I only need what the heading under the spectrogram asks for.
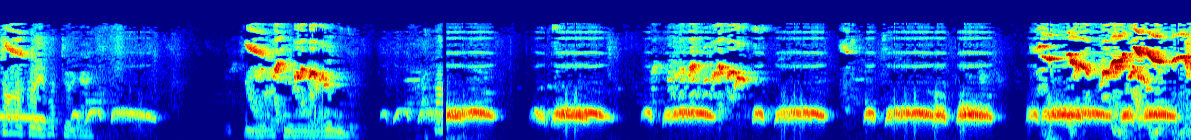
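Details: Spotted dove, a northern Vietnamese decoy bird kept in captivity, coos in a run of even, flat mid-pitched notes about every half second, after brief human talk at the start, with scattered small-bird chirps near the end.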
